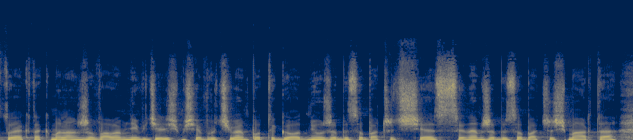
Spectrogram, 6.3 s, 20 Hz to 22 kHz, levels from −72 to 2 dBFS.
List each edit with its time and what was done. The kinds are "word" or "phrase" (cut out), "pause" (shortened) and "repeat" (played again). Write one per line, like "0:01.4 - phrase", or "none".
none

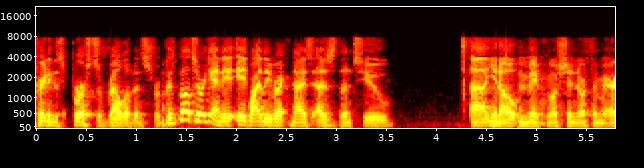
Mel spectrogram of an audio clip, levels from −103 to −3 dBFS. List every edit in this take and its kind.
0:01.3 - word
0:02.1 - word
0:03.1 - word
0:04.8 - word

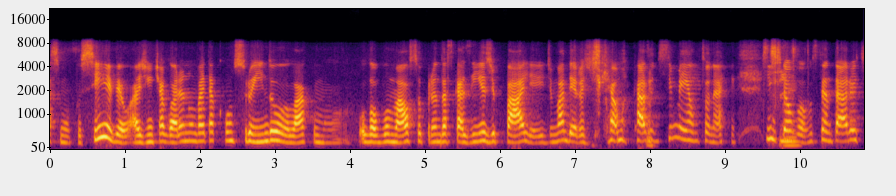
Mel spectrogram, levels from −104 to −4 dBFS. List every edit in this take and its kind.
none

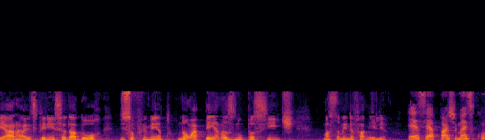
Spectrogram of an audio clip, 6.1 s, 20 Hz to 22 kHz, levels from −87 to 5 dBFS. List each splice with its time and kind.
none

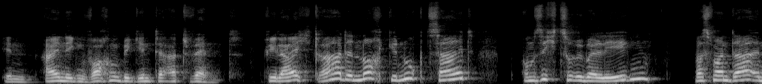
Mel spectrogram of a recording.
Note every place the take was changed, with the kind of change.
0:02.5 - pause
0:04.9 - pause

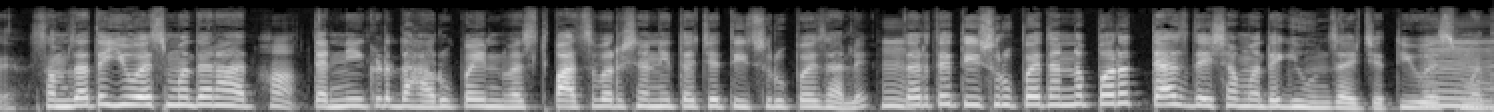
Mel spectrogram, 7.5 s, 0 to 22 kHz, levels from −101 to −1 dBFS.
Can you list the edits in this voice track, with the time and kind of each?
0:01.3 - word
0:02.7 - word

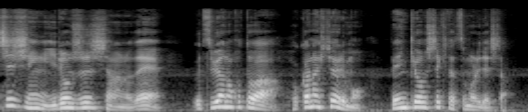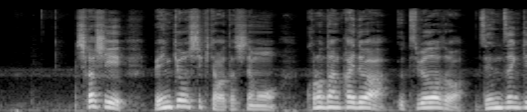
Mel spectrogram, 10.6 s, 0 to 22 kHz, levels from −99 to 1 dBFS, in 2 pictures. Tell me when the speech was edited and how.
none

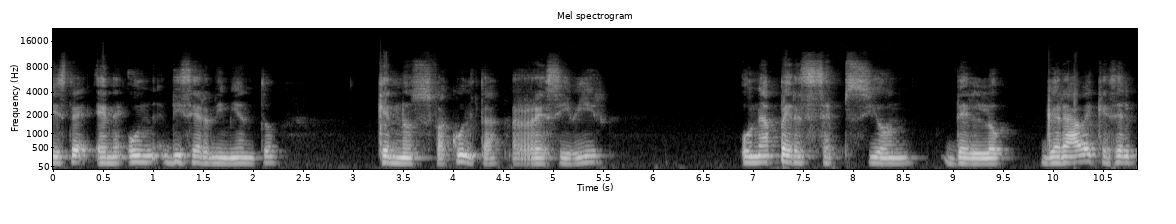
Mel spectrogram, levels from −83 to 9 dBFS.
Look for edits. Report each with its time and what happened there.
0:04.6 - word
0:08.8 - pause

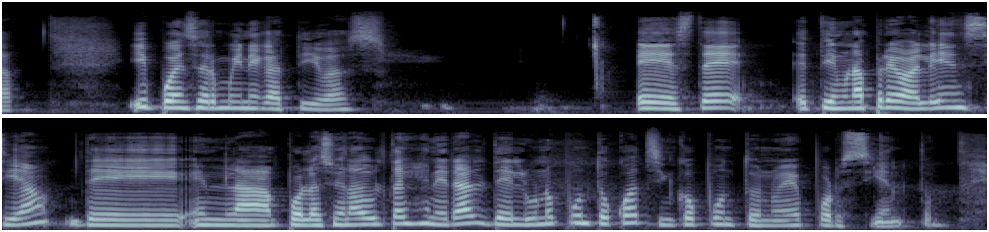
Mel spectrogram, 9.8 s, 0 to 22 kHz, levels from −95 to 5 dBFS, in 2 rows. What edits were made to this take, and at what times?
0:08.2 - word

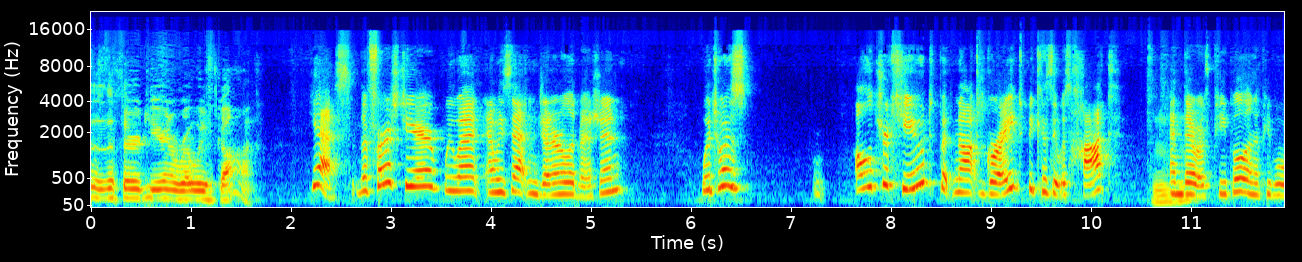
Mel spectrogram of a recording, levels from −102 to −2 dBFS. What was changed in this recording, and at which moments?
none

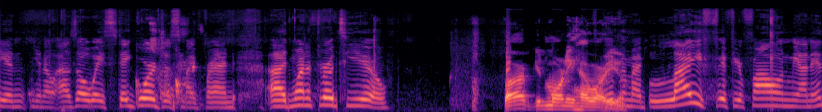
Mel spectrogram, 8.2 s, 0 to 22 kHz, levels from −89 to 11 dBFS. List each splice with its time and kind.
0:02.9 - word
0:03.4 - word
0:06.4 - word

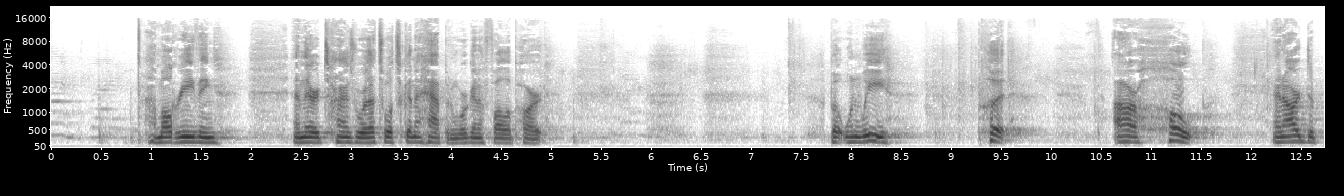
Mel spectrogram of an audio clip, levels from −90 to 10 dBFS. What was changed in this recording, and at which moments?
0:01.2 - word

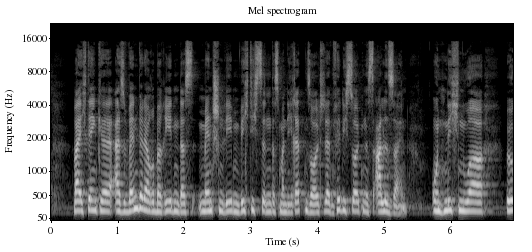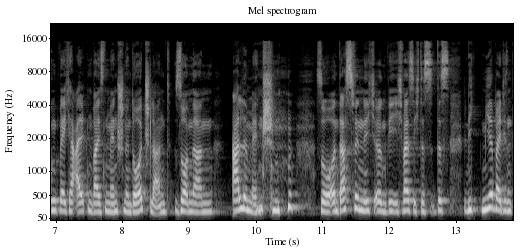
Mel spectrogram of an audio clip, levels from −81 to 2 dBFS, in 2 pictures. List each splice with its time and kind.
none

